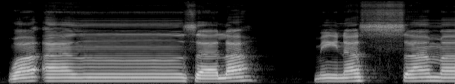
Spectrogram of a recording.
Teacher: واو پہ غنہ اور نون پہ اخفا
